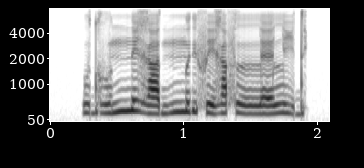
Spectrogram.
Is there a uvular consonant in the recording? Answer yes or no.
no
